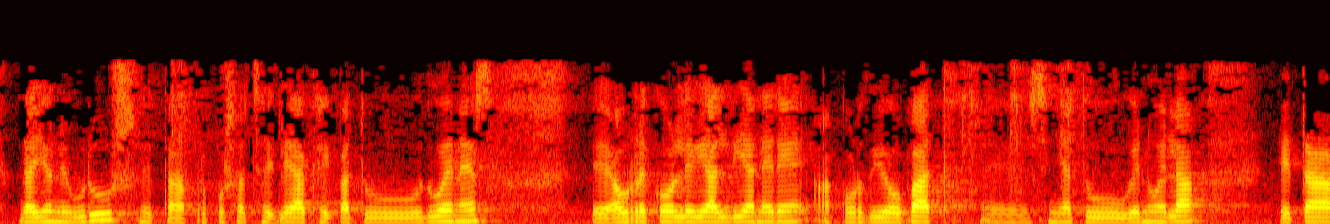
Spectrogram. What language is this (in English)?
Basque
